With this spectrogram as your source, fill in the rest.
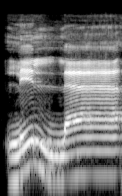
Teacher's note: এক আলিফ টান হবে মাদ্দে তবা এবং লাম চিকন হবে লিল্লাহ লামের উপরে খারাজবর আসার কারণে এক আলিফ টান হবে লিল্লাহি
